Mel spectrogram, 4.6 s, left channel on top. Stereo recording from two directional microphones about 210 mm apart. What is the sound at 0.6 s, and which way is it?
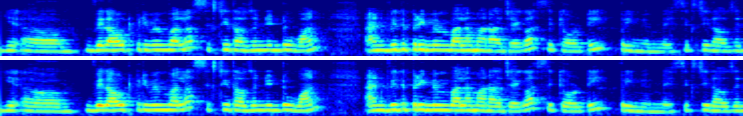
A woman's voice, 45° right (ahead or behind).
